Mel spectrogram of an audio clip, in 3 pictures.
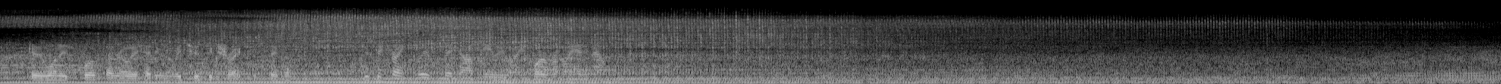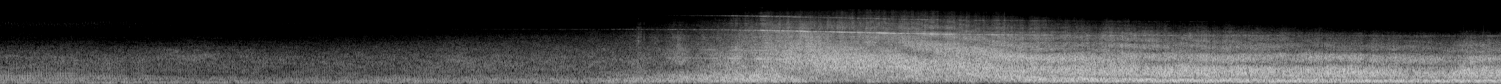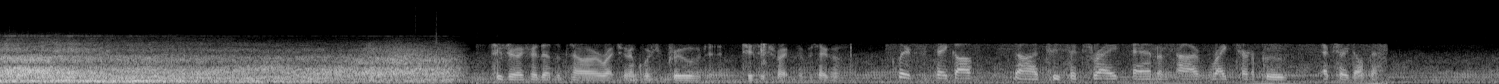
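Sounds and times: high whine falling in pitch: 0.0s - 16.2s, 36.4s - 44.0s
jet engines passing: 0.0s - 45.0s.

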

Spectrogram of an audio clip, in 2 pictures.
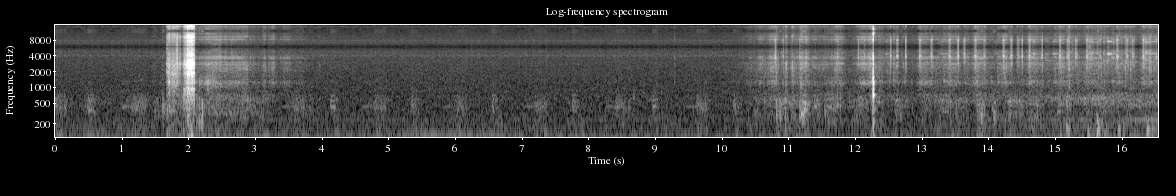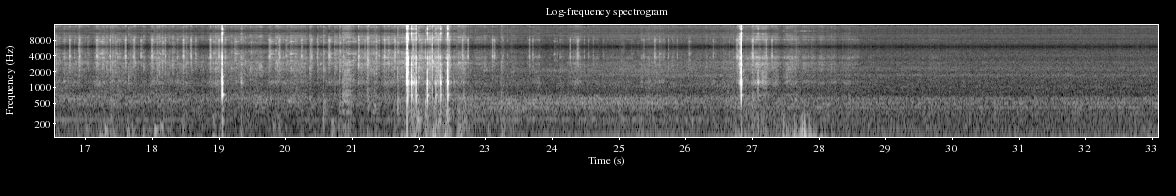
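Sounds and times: camera handling rustling: 10.7s - 24.8s
sharp clicks: 11.9s - 27.4s.

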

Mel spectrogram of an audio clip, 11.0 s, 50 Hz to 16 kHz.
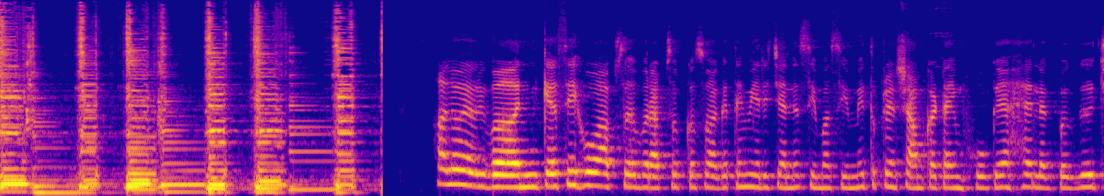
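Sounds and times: acoustic guitar strumming chords: 0.0s - 3.8s.

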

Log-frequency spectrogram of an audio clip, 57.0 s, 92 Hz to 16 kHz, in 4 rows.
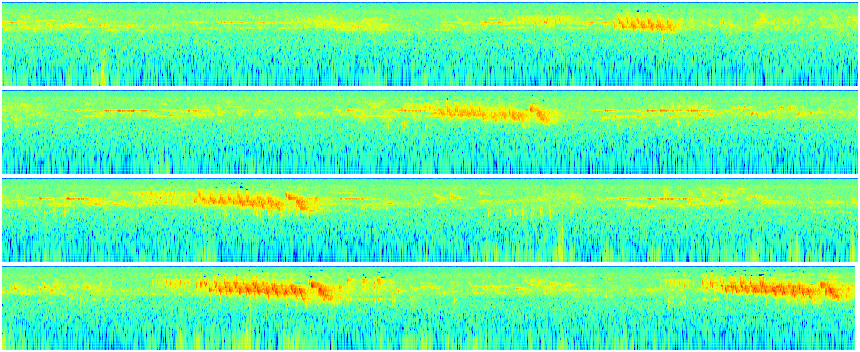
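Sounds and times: outdoor background hiss: 0.0s - 57.0s.

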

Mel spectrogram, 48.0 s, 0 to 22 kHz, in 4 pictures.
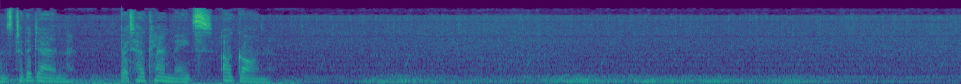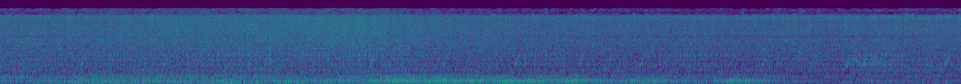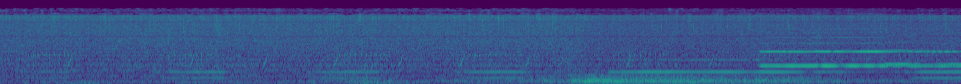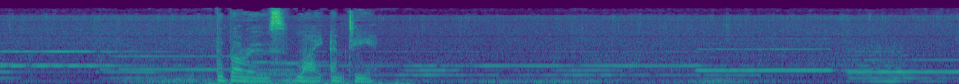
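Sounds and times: thunder rumbling: 0.0s - 1.7s, 2.4s - 22.0s, 22.6s - 36.5s
heavy rain: 0.0s - 48.0s
faint sustained musical notes: 24.1s - 48.0s.

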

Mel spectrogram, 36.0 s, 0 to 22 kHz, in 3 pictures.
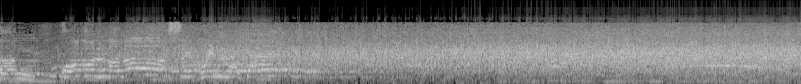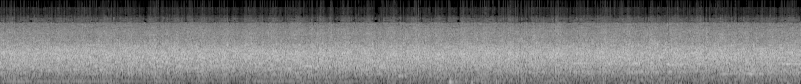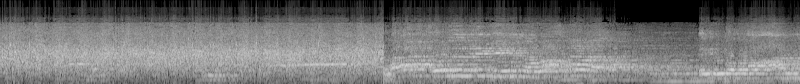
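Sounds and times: audience applauding: 0.8s - 32.8s.

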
